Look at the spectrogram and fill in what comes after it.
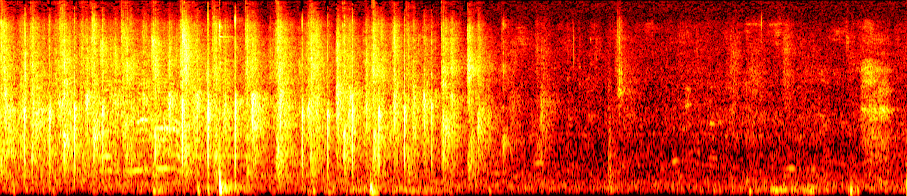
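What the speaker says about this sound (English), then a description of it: "Let's give another round of applause to Juan Pablo and River for opening this" Audience clapping for student debaters at a university fall debate, dense and steady in the first half before thinning out, with a voice speaking over it.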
